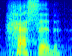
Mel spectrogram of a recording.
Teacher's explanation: It looks like chesed because it starts with an H, but in the Hebrew it's this guttural sound, like you're clearing your throat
